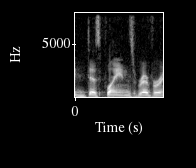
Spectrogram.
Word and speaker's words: Des Plaines: no, it's not like Des Plaines, it's Des Plaines River. And so if you hear me say Des Plaines River and you think, oh my God, that guy from Ontario, terrible French accent, that is how they pronounce it there.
